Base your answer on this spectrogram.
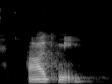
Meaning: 1. human being, person 2. man, male
- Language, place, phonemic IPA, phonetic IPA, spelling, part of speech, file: Hindi, Delhi, /ɑːd̪.miː/, [äːd̪.miː], आदमी, noun, LL-Q1568 (hin)-आदमी.wav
